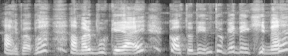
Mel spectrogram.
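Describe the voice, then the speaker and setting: A woman's voice: on the high side, a little fast, darkish tone, breathy edge. A woman playing a doting, distraught mother in a cartoon ghost story, coaxing and plaintive. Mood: tender, worried. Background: background music.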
